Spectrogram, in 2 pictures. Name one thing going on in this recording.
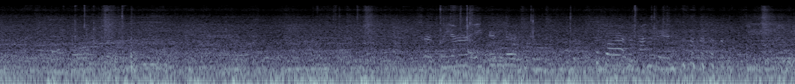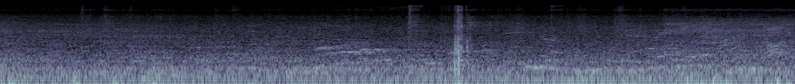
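Shoppers murmur faintly in the distance.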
